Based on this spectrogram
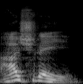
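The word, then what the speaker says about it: אַשְׁרֵי: 시편 같은 경우 딱 보면 참 요 말이 복수꼴 형태로 나오고 있죠. 아슈레이라고 발음하죠. 아슈레이.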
